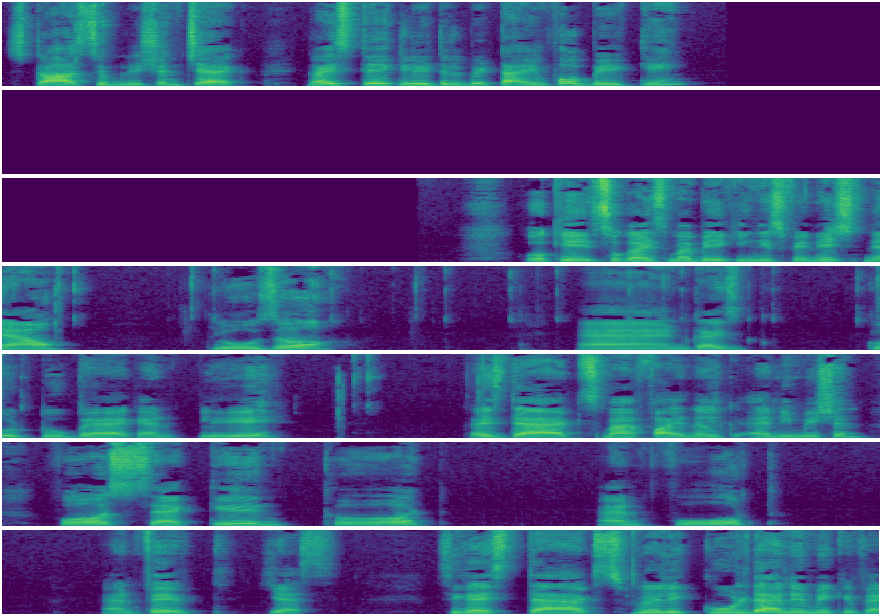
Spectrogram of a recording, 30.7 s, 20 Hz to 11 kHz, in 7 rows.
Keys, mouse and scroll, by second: 0.4 click, 13.5 click, 14.0 scroll up 1, 14.3 shift+middle click, 15.4-15.8 shift+middle drag, 16.0-16.4 middle drag, 16.6 shift+middle click, 17.1 middle click, 17.7-18.0 shift+middle drag, 18.3-19.3 scroll up 1, 19.3 click, 20.0 click, 28.6-29.3 scroll up 2, 28.9 click, 29.7-30.1 shift+middle drag, 30.4 click, 30.4 middle click.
